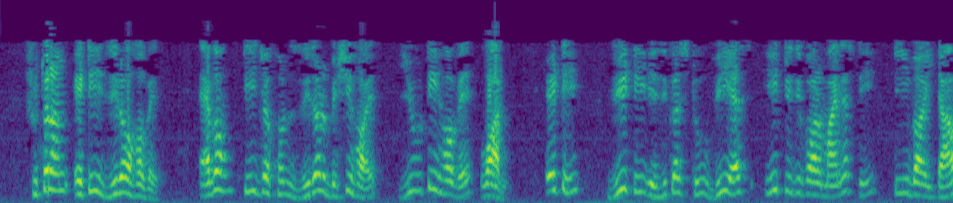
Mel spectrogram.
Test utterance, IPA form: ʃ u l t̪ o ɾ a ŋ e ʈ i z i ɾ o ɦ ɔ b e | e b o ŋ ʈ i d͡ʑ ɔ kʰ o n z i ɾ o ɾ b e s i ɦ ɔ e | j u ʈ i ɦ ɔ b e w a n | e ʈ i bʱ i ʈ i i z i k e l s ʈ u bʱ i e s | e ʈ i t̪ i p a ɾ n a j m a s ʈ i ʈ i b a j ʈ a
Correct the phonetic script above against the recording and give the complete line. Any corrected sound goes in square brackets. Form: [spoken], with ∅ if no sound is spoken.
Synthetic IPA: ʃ u [∅] t̪ o ɾ a ŋ e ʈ i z i ɾ o ɦ ɔ b e | e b o ŋ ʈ i d͡ʑ ɔ kʰ o n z i ɾ o ɾ b e [ʃ] i ɦ ɔ e | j u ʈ i ɦ ɔ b e w a n | e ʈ i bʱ i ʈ i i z i k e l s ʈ u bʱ i e s | [i] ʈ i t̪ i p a ɾ [m] a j [n] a s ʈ i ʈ i b a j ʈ a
